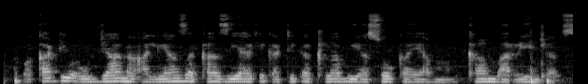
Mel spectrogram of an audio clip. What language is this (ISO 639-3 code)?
swa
